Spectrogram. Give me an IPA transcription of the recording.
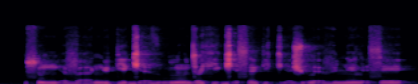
sũɲɛ̰ væ̰ ŋypʲɛɡʲɛ̰ ðṵ lũdə˞fʲuɡʲḛ sɛ̃pʲʌkʲɛ̰ ʒṵlɛ̰ vynẽ lḛse

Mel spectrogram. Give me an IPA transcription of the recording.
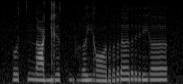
ʊ˧tnɑ˧ɡʲɜ˧tbʱə˧ jɔ˨ rɜ˦rjɜ˦

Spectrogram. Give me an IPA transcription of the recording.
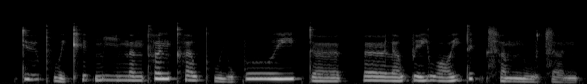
t̪yː˧kʷʰɐ˨˩jkʰɪ˧k̚miː˧ n̪ɐ˧ŋt̪ʰɐ˥n kʰɐ˧wkʷʰiː˨˩wkuː˥j | t̪œː˧k̚ | œː˨lɐ˨˥wpe˨˧j wɔː˨˥jt̪ɪ˥k̚ t͡sʰɐ˨mn̪uː˨˩t͡sɐ˨˩n

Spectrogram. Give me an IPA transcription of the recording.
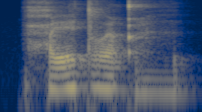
ħɛ dɔɐ̯qʼə̤

